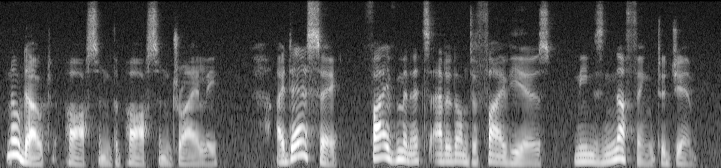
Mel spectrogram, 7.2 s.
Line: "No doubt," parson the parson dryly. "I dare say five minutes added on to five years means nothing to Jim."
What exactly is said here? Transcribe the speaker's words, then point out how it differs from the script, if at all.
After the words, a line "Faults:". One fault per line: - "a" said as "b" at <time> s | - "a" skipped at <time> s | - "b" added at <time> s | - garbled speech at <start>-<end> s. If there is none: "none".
"No doubt," parson the parson dryly. "I dare say five minutes added on to five years means nothing to Jim."
Faults:
none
